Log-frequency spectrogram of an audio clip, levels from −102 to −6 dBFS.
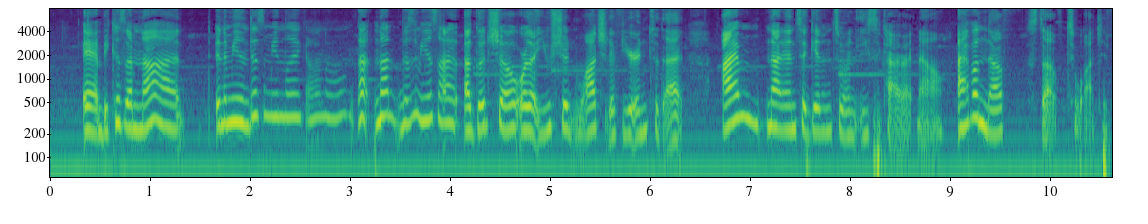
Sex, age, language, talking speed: female, 20-39, English, 275 wpm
